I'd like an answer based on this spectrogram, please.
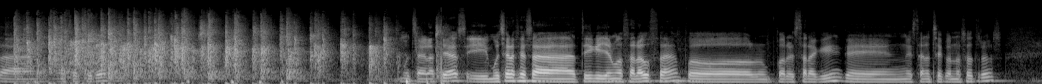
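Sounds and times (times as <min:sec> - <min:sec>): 
speech: 0:00.0 - 0:01.4, 0:04.0 - 0:10.4
audience applause: 0:00.0 - 0:04.4.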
